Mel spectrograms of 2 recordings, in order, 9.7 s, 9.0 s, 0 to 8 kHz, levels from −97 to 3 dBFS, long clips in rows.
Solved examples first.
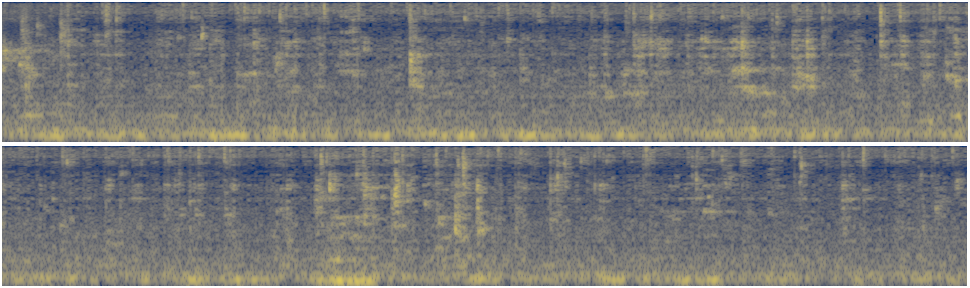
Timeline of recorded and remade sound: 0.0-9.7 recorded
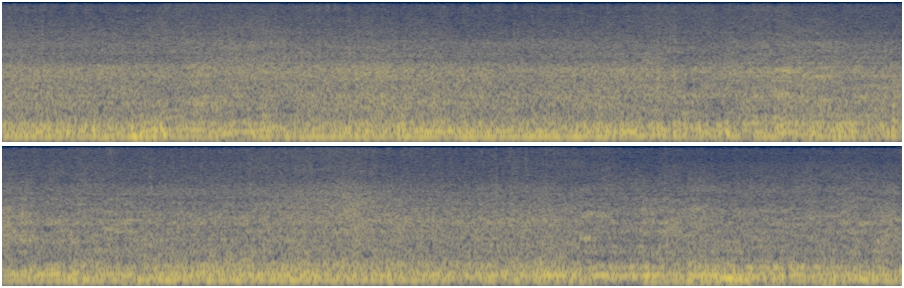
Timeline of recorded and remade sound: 0.0-0.7 recorded; 0.7-1.5 remade; 1.5-3.2 recorded; 3.2-5.2 remade; 5.2-7.4 recorded; 7.4-9.0 remade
